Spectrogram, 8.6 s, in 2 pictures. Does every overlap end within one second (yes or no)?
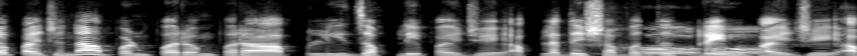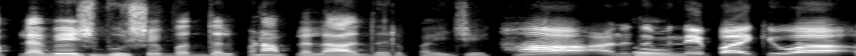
yes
